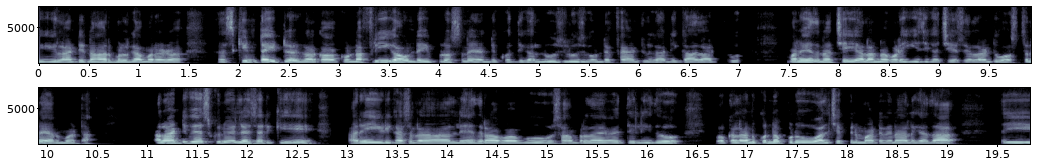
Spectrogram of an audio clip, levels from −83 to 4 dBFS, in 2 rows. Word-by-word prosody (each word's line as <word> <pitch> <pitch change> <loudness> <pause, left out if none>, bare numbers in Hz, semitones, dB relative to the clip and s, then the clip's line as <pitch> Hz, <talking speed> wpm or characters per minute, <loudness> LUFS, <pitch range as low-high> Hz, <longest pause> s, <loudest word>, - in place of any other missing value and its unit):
ఇలాంటి 145 +1 0
నార్మల్‍గా 150 0 +3
మన 140 0 +3
డ 130 +1 -7
స్కిన్ 185 -2 -3
టైట్‌గా 165 -4 +4
గాకుండా 145 +1 +3
ఫ్రీగా 175 -1 +4
ఉండేయి 150 0 0
ఇప్పుడొస్తున్నాయండి 150 -3 -4
కొద్దిగా 130 0 -5
లూజ్, 150 0 -2
లూజ్‌గా 140 -2 -2
ఉండే 130 0 -5
ఫ్యాన్టులు 130 -1 -5
గానీ 125 0 -7
గాలాడుతూ 130 -1 -3 0.6
మనం 165 0 +4
ఏదన్నా 155 -1 +2
చేయాలన్నా 155 -2 +3
కూడా 140 0 0
ఈజీగా 140 0 -6
చేసేలాంటివి 140 +1 -4
వస్తున్నాయన్నమాట. 125 -6 -2 0.8
అలాంటివేసుకొని 195 +1 +3
వెళ్ళేసరికి 160 -6 -1 0.6
అరేయ్ 155 +3 +3
ఈడిక 145 -1 -2
అసల 140 -1 -1 0.4
లేదురా 145 +1 +1
బాబు. 135 +1 +1 0.3
సాంప్రదాయమే 145 +1 0
తెలీదు. 145 +2 -1 0.5
ఒకళ్ళు 140 +1 +2
అనుకున్నప్పుడు 160 0 +1
వాళ్ళు 145 -1 +4
చెప్పిన 155 0 -6
మాట 145 - 0
వినాలి 140 -1 0
గదా! 130 +5 +3 0.7
ఈ - - +2
145 Hz, 125 wpm, -23 LUFS, 135-155 Hz, 0.8 s, టైట్‌గా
